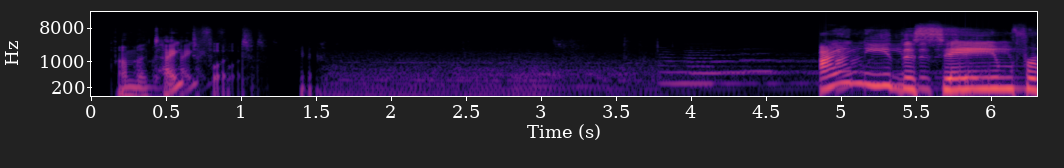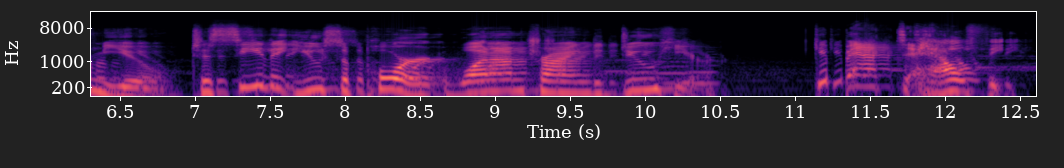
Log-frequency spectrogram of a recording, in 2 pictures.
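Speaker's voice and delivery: animated, swooping delivery in a different voice. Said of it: "I'm reading this in Greg's voice".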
